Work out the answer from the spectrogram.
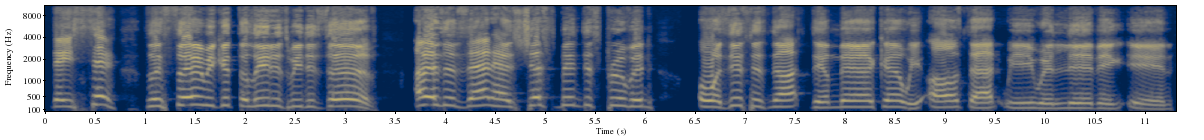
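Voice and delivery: mock Mark Hamill. Streamer reads Hamill's post in a mock whiny voice. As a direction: sneer it out like a whiny celebrity. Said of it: "Mark Hamill screaming".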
